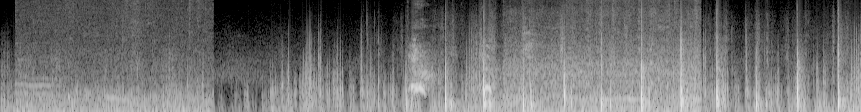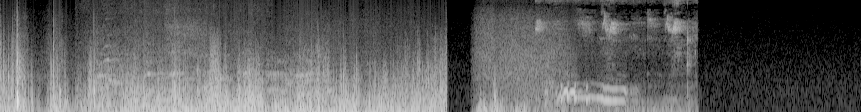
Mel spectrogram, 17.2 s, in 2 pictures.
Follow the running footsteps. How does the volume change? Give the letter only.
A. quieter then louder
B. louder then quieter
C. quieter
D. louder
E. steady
B.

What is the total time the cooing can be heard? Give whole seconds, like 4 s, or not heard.
8 s.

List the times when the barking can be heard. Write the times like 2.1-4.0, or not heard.
4.0-5.3, 9.4-11.9.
